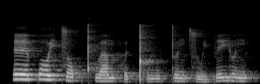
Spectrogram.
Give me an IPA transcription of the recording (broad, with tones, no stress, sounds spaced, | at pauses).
ɛː˥ p ɔː˥ j t͡s ɔː˧ p̚ kʷʰ aː˧ m h ɵ˨ t̚ kʷʰ iː˨˧ w t̪ ɵ˧ n t͡s uː˨˩ j p e˥ j ɵ˧ n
